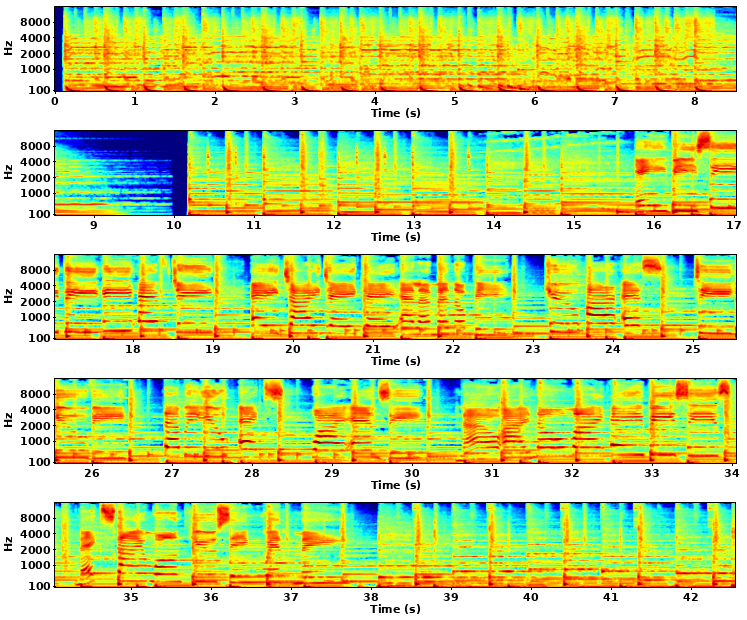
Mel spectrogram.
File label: ingilizce alfabe sarkisi abc alphabet song; alpi ve arkadaslari; cocuk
